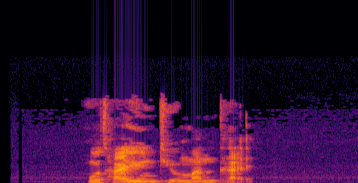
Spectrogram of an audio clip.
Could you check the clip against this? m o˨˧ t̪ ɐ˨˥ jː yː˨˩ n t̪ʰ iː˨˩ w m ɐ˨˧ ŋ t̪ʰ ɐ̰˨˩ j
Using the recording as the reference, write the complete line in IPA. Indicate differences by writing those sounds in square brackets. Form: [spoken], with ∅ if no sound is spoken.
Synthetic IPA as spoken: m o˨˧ [t̪ʰ] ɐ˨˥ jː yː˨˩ n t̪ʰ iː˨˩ w m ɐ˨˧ [n] t̪ʰ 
